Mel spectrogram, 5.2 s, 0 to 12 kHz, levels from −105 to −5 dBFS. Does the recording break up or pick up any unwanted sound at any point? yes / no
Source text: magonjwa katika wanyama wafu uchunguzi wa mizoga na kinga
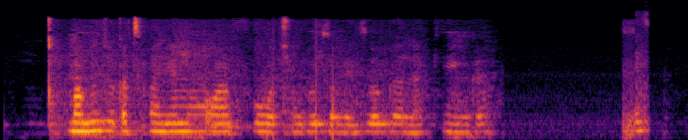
yes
